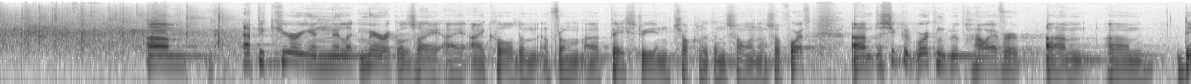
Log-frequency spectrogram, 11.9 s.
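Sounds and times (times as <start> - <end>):
audience clapping: 0.0 - 2.9
speech: 1.5 - 11.9.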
